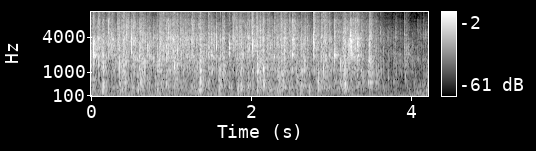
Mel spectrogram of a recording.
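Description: Plastic shaker bottle of water and pre-workout powder being shaken hard, a fast, even rattling slosh that mixes the powder into the drink and tails off near the end.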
